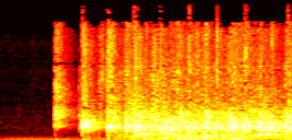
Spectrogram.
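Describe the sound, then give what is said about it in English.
Applause from Bill Maher's studio audience follows his remarks on cancel culture, breaking out after a moment of near silence and quickly swelling into steady, full clapping that carries on loudly to the end. “Yeah, I guess we're supposed to clap here because we don't actually agree with you.”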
